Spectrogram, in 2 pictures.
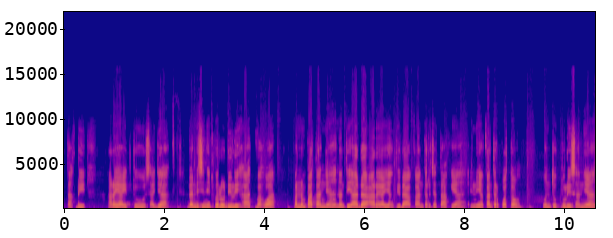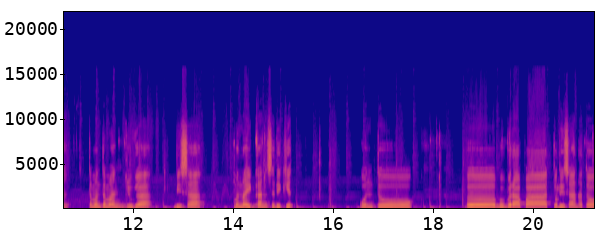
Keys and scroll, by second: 13.1 Escape.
